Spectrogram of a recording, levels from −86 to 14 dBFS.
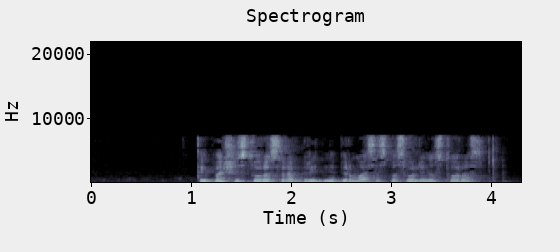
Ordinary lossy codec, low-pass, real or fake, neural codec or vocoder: MP3, 32 kbps; 7.2 kHz; real; none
